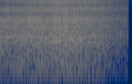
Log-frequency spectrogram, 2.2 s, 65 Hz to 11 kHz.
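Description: Bell Boeing V-22 Osprey tiltrotor flying overhead: a steady rushing drone of its rotors and engines, fading gradually over the second half.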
